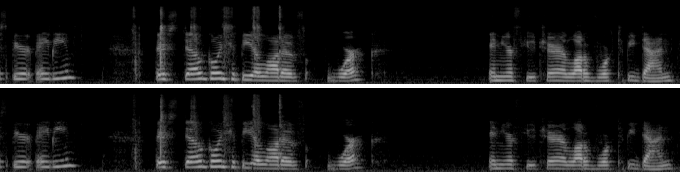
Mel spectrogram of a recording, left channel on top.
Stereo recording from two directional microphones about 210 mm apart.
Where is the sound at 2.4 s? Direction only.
35° left (ahead or behind).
